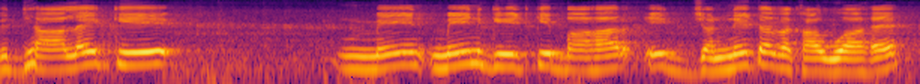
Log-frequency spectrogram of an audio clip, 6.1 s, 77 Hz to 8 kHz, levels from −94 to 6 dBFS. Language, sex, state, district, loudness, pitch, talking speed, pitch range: Hindi, male, Uttar Pradesh, Lalitpur, -14 LUFS, 195 Hz, 115 wpm, 175-225 Hz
